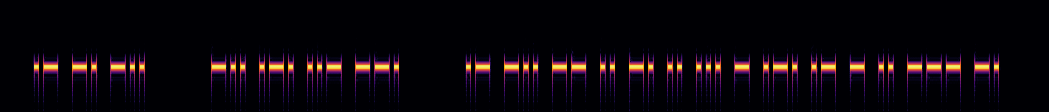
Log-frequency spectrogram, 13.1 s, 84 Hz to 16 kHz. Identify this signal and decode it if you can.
Morse code, heard as a keyed tone, about 21 wpm, 700 Hz. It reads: AND DRUG ADMINISTRATION
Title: 2x Word-Spacing - Sets of 5 Words - 20wpm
